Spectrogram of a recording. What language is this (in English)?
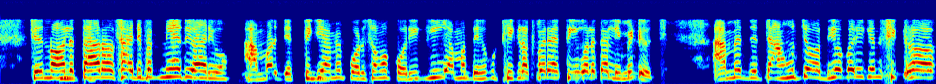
Odia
